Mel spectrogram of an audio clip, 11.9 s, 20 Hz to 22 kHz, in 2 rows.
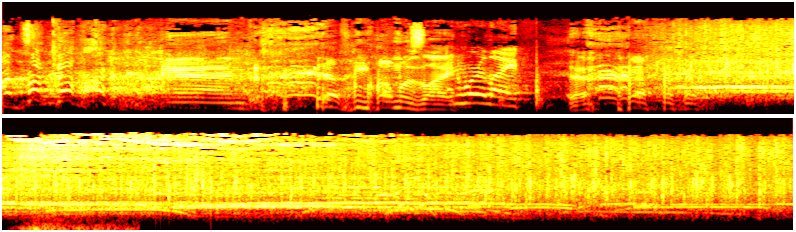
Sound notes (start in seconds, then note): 0.5 laughing; 4.9 audience cheering and applauding; 6.0 wind chime glissando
